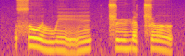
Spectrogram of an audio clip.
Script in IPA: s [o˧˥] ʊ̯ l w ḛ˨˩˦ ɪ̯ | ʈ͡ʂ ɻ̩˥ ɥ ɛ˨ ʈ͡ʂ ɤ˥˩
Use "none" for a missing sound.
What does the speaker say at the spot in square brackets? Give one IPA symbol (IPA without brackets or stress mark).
o˥˩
